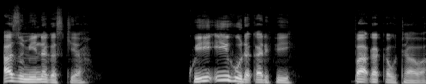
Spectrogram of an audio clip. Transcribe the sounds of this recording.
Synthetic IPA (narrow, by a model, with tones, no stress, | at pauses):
ʔa˦zɪ˨miː˦na˦ɡɐ˨skʲɪ˦jaː˦ | kʷu˨ji˦ʔiː˦ɦuː˨da˨kʼɐ˦ɽɸiː˦ | b̥aː˦˨kʼa˦kʼa˨wtaː˦waː˦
